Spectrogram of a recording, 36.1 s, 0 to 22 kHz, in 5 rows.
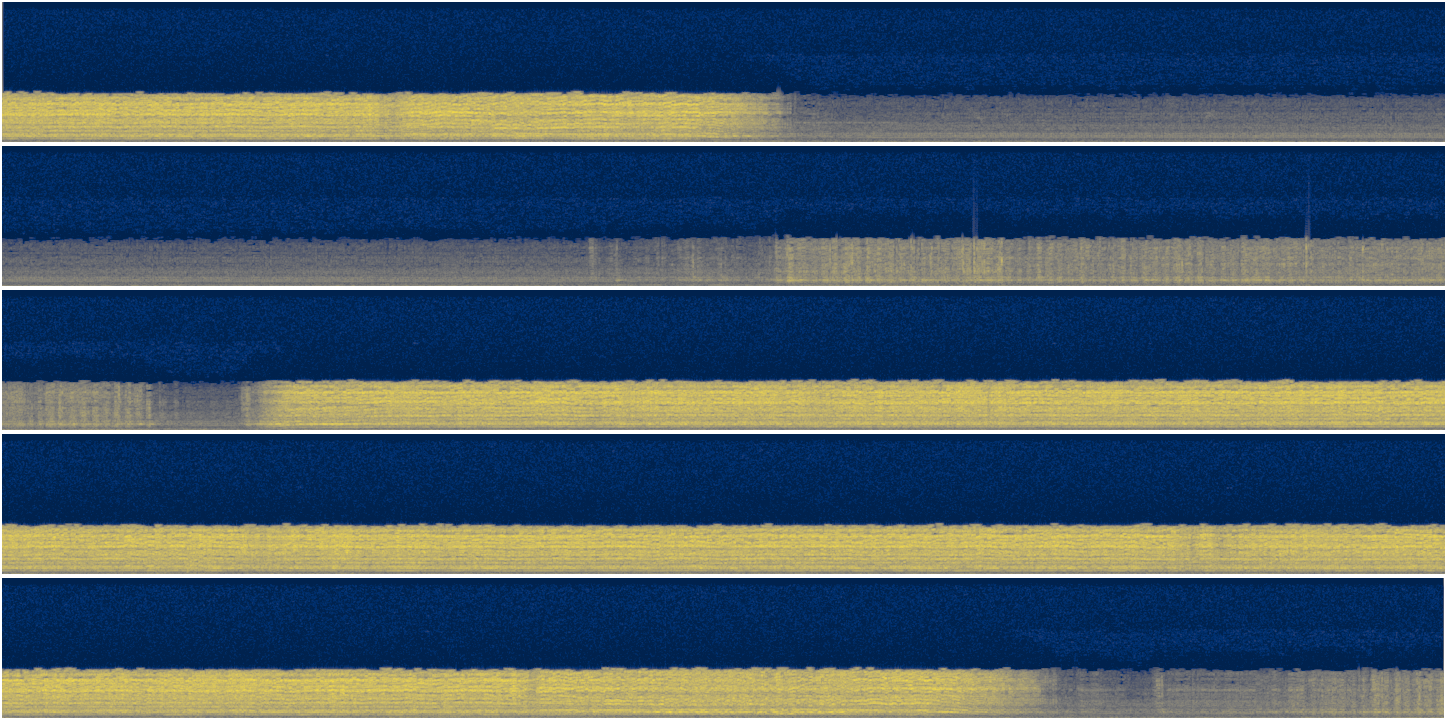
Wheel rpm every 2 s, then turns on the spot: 160, 120, 0, 0, 0, 10, 20, 30, 140, 160, 160, 160, 160, 160, 160, 160, 120, 10.
10-14 34-36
